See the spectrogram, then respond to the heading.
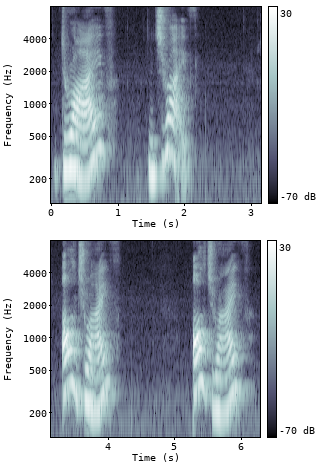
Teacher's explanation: when D and R blend together they sound J like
